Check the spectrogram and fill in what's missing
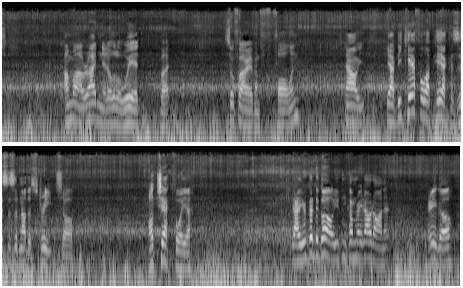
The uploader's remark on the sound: It’s my son’s fourth time skateboarding so we decided to record while we were out putting around the neighborhood!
